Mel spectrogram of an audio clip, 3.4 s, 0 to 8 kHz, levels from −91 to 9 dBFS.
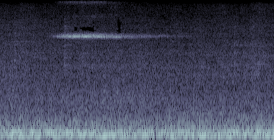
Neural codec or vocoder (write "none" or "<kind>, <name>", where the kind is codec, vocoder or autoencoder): none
